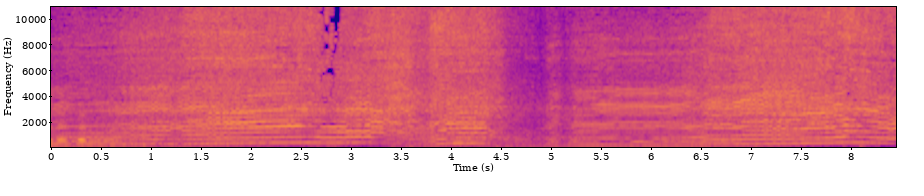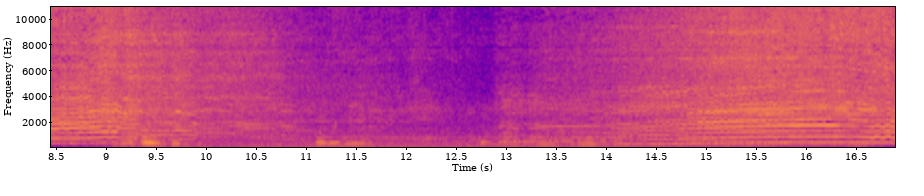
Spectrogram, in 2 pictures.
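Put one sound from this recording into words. A car engine hums and rises and falls in pitch while driving.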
